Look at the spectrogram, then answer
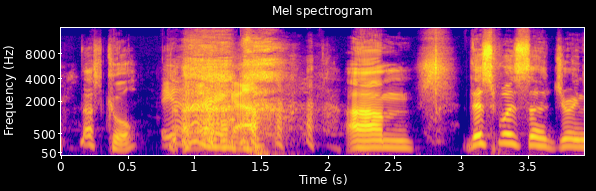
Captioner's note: audience laughing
